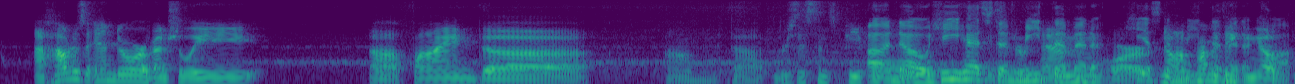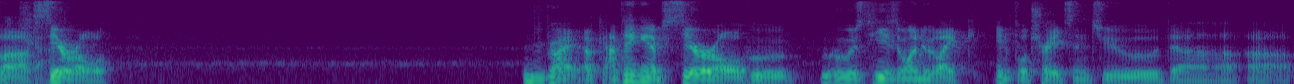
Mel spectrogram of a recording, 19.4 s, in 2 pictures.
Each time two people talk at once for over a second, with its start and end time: 6.5-10.1

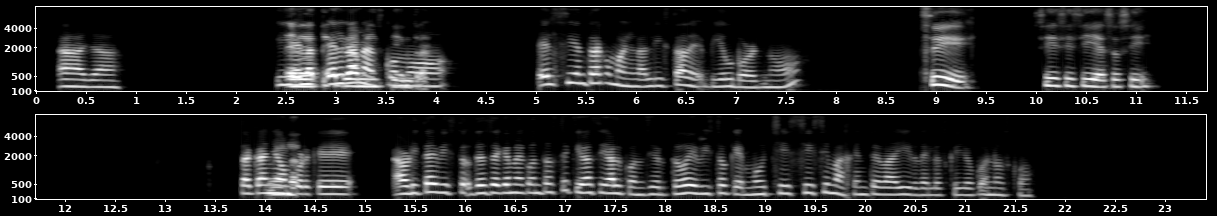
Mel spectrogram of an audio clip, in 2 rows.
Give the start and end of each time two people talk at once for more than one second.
2.5-4.0

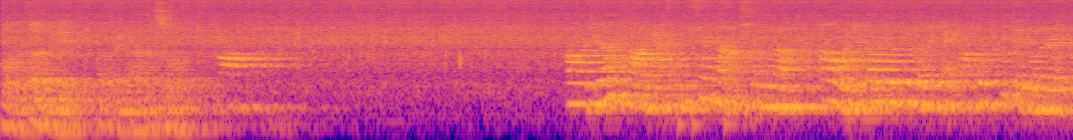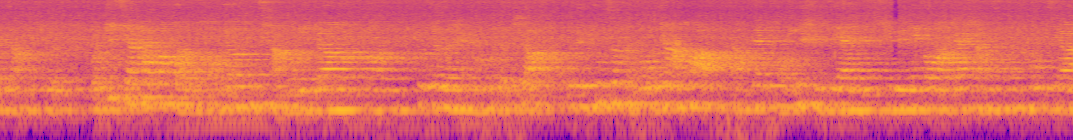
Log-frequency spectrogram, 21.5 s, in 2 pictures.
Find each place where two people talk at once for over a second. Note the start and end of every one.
none

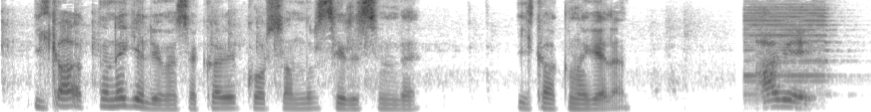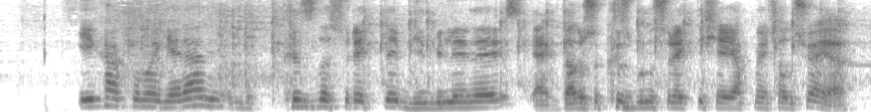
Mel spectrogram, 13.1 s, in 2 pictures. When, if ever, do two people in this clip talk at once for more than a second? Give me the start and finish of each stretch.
none

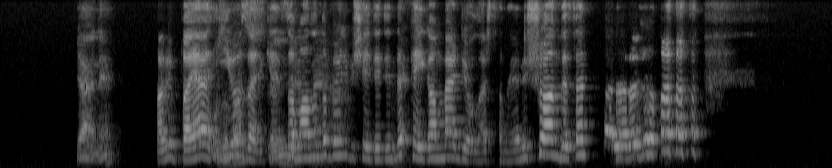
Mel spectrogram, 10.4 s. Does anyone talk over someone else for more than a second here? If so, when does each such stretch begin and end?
2.7-4.4

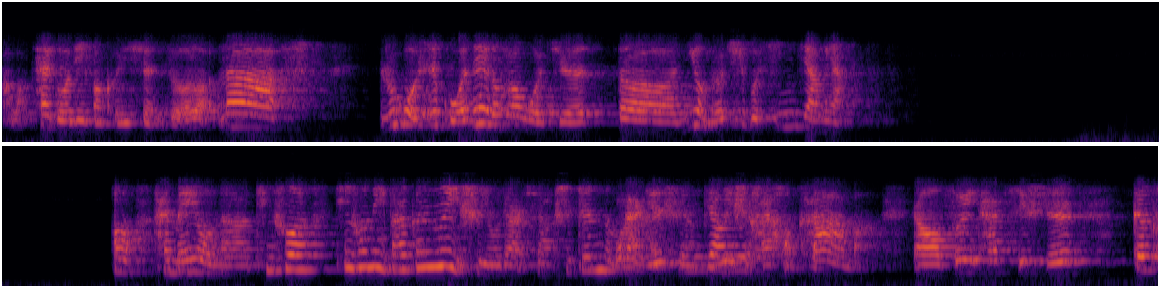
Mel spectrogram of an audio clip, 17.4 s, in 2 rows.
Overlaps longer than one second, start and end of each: 13.3-14.8

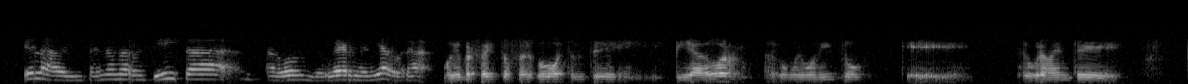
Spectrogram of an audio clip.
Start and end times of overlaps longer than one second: none

